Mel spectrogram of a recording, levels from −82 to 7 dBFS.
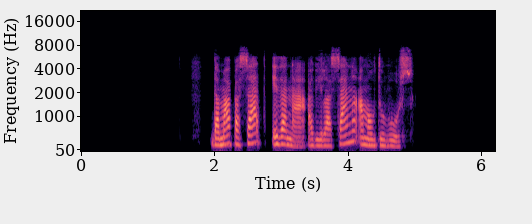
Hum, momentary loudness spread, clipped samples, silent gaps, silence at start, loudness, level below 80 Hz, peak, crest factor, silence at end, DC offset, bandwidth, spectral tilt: none; 8 LU; under 0.1%; 2.79-2.85 s; 1.95 s; -19 LUFS; -64 dBFS; -2 dBFS; 20 dB; 1.25 s; under 0.1%; 7.8 kHz; -5 dB/octave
